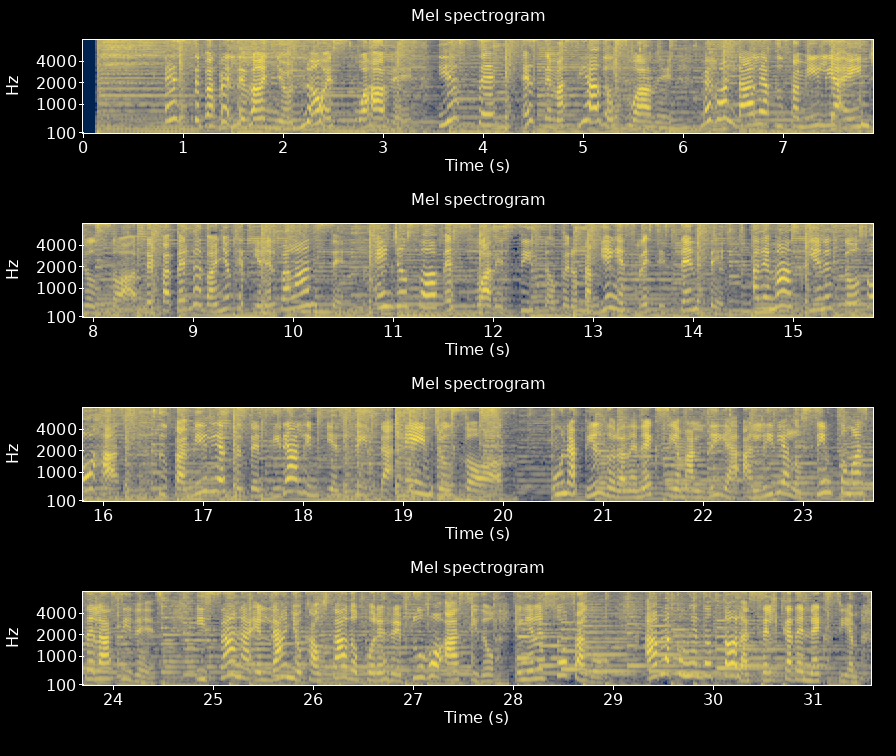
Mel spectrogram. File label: Commercial Spanish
